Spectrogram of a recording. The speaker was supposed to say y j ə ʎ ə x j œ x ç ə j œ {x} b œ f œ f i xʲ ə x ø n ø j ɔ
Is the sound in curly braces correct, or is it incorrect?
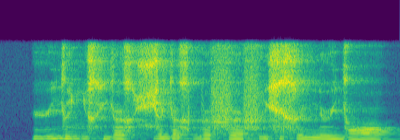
correct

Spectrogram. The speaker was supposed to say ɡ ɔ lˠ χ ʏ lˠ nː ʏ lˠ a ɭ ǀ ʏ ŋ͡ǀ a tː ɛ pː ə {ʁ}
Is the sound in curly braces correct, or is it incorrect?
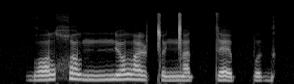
incorrect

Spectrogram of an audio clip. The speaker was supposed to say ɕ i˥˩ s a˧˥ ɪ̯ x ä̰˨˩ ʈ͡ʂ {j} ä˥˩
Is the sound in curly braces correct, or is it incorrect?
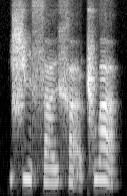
incorrect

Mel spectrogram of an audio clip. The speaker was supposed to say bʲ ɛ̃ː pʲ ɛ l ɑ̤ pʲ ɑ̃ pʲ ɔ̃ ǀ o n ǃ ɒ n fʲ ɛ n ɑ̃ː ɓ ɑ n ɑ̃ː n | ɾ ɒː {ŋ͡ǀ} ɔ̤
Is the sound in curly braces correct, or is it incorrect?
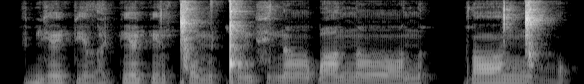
correct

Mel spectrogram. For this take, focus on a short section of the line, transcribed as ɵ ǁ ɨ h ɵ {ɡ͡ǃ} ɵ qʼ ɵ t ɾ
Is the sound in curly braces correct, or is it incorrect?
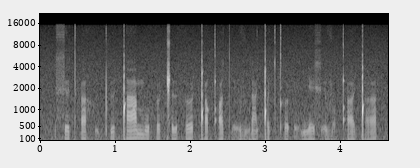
incorrect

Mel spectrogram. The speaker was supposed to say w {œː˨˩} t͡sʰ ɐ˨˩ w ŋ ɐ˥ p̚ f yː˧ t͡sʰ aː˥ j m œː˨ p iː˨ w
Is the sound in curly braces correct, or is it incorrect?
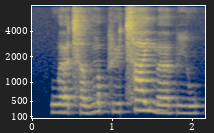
correct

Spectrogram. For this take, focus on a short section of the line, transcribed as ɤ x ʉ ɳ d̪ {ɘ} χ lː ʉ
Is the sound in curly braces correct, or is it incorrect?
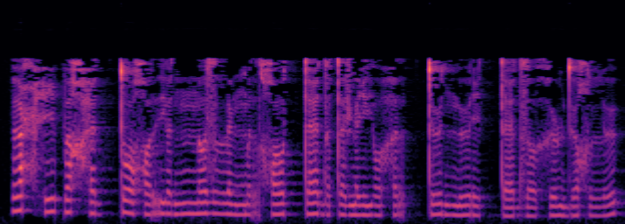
incorrect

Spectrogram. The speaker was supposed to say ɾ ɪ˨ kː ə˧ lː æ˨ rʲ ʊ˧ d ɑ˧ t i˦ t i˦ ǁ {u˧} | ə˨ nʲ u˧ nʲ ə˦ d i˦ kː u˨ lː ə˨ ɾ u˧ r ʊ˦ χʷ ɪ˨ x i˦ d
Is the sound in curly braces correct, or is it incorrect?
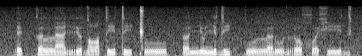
correct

